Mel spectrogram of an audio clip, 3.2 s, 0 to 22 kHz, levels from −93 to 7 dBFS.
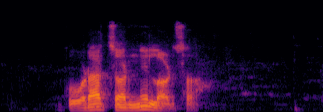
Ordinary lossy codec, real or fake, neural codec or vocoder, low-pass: Opus, 24 kbps; real; none; 9.9 kHz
